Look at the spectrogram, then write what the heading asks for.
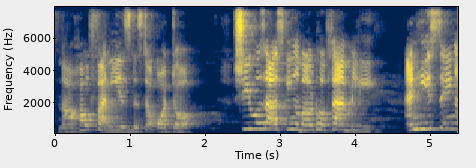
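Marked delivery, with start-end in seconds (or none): none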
